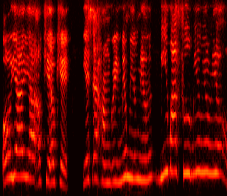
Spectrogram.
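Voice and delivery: put-on high child voice mixing talk and meows; kid playing cat. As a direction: beg for food like a cat. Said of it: "she'll be like".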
